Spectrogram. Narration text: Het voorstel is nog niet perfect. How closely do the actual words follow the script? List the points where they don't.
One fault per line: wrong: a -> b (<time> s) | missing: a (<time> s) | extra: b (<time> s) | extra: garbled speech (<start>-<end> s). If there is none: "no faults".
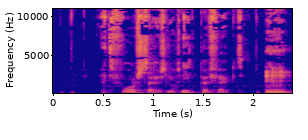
no faults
